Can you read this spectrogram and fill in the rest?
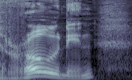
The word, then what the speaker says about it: ronin: So because Ronin is actually, if you were to say it in Japanese, it's Ronin, but in English, we don't really have that sound of like, oh, so we like a lifting up of the O, so it's kind of a long O sound, so it should be written R-O-U-N-I-N.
